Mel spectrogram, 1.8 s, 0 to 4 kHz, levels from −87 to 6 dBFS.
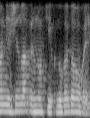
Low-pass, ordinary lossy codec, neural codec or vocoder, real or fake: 3.6 kHz; Opus, 32 kbps; codec, 44.1 kHz, 2.6 kbps, SNAC; fake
